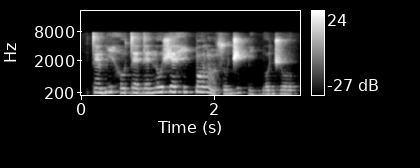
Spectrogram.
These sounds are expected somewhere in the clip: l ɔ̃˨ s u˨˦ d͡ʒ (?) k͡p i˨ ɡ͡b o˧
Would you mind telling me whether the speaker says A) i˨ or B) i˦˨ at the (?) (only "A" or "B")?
B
